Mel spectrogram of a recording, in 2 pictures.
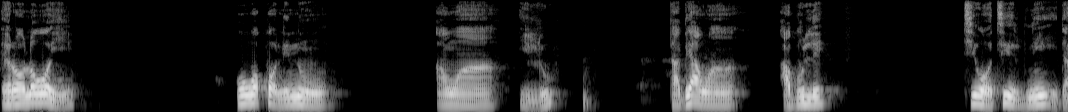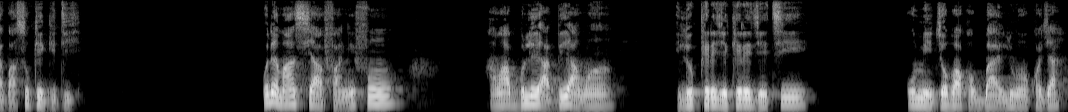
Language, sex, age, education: Yoruba, male, 30-45, tertiary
